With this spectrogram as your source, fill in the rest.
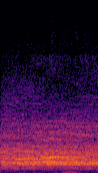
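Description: A crowd at a high school volleyball game cheers in a steady, loud wash of voices that holds for about a second, with no clear single shout standing out.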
